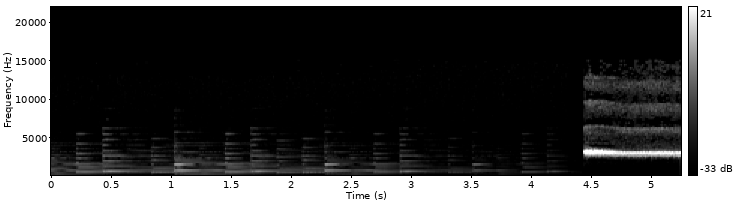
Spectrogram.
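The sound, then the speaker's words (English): A short melodic musical jingle plays for a few seconds, then a single loud, sustained high-pitched whistle blast, blown as a two-minute warning, cuts in and holds steady to the end. “That whistle is so appropriate.”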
